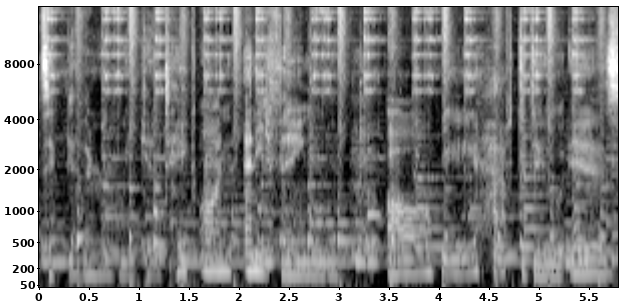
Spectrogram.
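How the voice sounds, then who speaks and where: A woman's voice: low-pitched, fairly even intonation, slow, loud music behind the voice. A woman voicing a cheerful singing companion. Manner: cheerful and encouraging, bursts into song. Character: cheerful upbeat companion who loves singing. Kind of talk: musical audio drama acting.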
